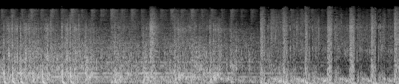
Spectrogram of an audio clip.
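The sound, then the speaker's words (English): Gunfire, a dense, continuous barrage of loud cracks and bangs that blur together with no clear single shots, with no voices. “that guy told you and me that he was going to shoot you directly in the face, and you shot him in the face.”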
